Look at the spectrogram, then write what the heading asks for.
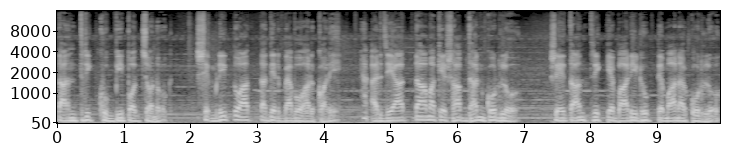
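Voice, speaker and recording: A man's voice: on the low side, steady tone, moderate pace, lightly acted. A man voicing a worried, earnest villager who explains things in a horror cartoon, with music behind him.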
